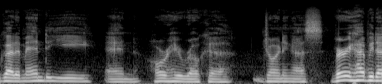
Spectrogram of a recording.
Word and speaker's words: Rocha: It's not actually Spanish, it's Portuguese.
